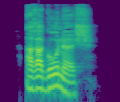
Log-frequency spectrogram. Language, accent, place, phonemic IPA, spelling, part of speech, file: German, Germany, Berlin, /aʁaˈɡoːnɪʃ/, aragonisch, adjective, De-aragonisch.ogg
- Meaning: synonym of aragonesisch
